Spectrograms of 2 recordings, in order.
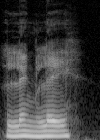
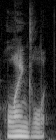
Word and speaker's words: Lenglet: Tottenham announcing today they signed Clement Lenglet. – Yeah. – Or however you say his name. I don't speak French. – Leglet. – Lenglet.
